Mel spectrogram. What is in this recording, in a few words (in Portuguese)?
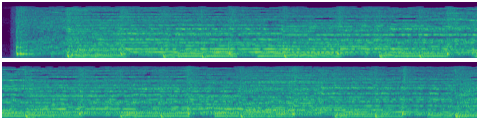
Aniversário Neta Masculino; Aniversários; Aniv Familiar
